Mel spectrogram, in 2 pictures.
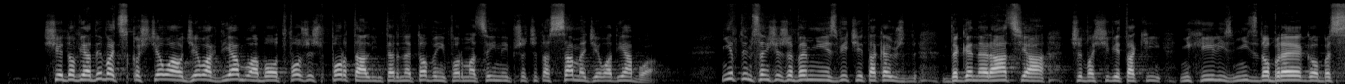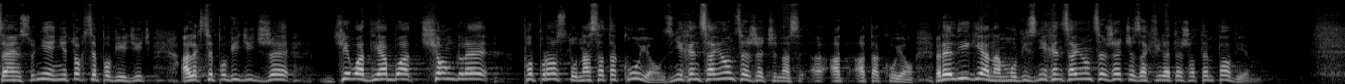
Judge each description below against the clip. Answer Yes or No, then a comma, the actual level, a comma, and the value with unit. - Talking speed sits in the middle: Yes, average, 150 wpm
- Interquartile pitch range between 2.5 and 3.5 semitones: No, average, 4.1 semitones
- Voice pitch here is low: No, high, 200 Hz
